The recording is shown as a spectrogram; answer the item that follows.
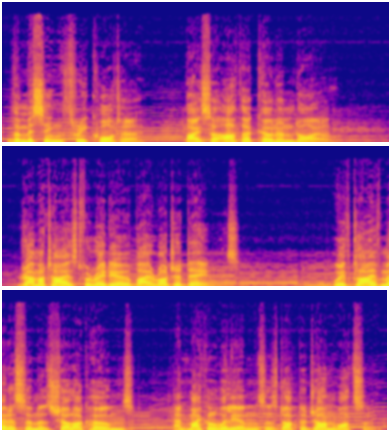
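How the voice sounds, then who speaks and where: Animated male radio announcer over violin. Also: lowish voice, moderate pace. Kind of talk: scripted radio drama announcement. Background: violin music.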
